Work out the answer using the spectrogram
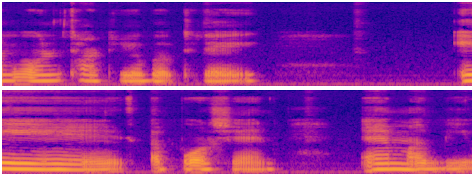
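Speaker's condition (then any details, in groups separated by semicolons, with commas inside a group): Cerebral palsy, triplegia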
